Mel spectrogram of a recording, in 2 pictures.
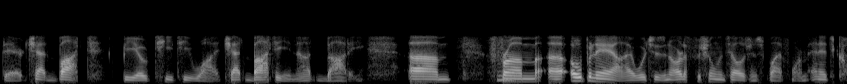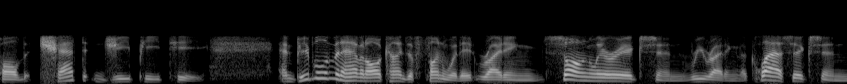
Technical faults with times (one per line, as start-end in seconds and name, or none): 0.00-16.95 Bluetooth CVSD headset codec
